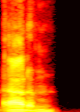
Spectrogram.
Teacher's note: Adam is very usually pronounced with a flap, right? It sounds just like the name Adam that's spelled with a d.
